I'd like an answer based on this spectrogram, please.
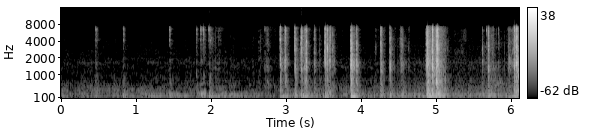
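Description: Typing on a computer keyboard: a quick run of keystrokes, with a few scattered single clicks before and after.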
